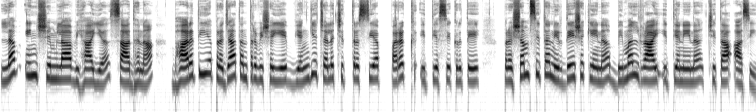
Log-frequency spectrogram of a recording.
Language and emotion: Sanskrit, neutral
